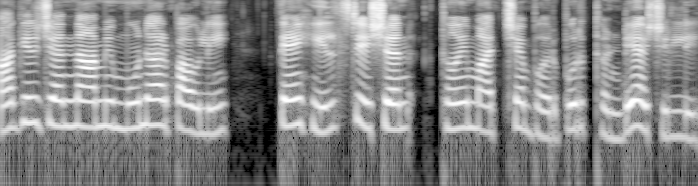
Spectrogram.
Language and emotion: Goan Konkani, neutral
